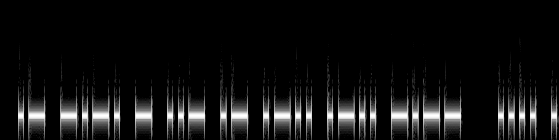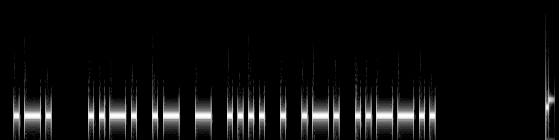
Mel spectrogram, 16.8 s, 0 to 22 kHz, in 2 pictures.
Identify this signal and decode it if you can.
Morse code, heard as a keyed tone, about 15 wpm, 700 Hz. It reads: ACTUALLY HER FATHER?
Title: Sentences from Top 1000 Words - Review Part 4 - 15wpm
